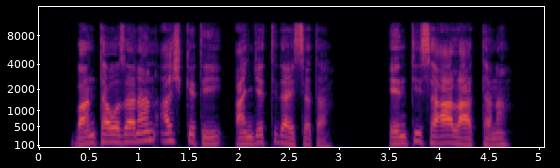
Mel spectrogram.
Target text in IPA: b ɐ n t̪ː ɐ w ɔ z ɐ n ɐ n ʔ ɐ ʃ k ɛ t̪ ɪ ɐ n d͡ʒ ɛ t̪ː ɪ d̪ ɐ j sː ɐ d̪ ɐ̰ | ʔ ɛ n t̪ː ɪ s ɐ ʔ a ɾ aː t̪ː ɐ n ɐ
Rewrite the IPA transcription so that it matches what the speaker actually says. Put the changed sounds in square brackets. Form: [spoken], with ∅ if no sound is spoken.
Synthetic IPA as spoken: b ɐ n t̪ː ɐ w ɔ z ɐ n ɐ n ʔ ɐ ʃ k ɛ t̪ ɪ ɐ n d͡ʒ ɛ t̪ː ɪ d̪ ɐ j sː ɐ [t̪] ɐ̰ | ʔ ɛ n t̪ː ɪ s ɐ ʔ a [l] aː t̪ː ɐ n ɐ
